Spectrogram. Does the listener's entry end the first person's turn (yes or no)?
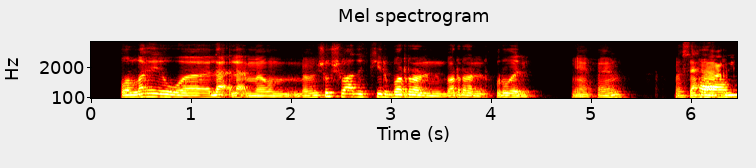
no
